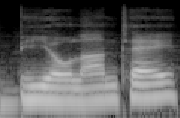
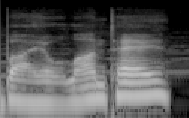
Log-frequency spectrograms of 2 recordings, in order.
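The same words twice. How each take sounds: First: It uses a pronunciation closer to Japanese. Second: It blends both, keeping the Bio part clear. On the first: "to be more accurate to the Japanese word" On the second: "meet in the middle"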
